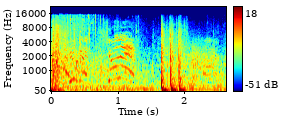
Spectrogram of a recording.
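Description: Gunfire in the video game Days Gone: a few sharp, loud shots in quick succession follow shouted voices and game sounds, close and punchy.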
